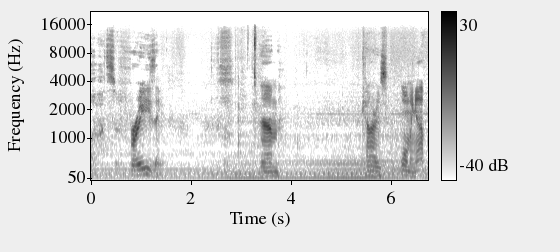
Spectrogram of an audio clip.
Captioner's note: shiver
